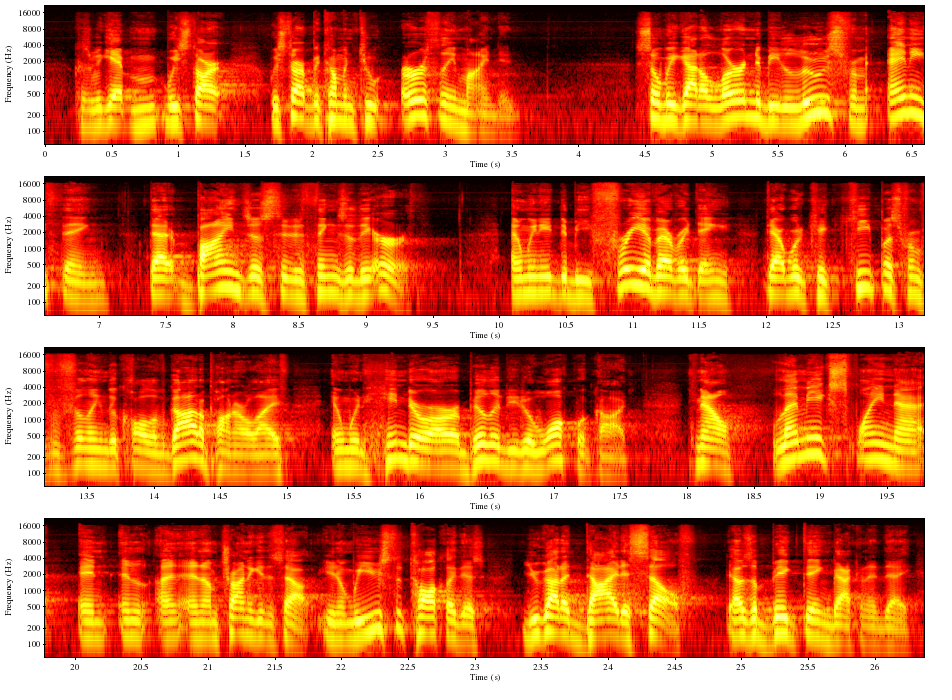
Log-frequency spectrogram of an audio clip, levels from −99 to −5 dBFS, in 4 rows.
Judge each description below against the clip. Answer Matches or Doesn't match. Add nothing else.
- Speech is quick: Matches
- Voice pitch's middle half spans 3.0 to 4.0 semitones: Matches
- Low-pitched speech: Doesn't match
